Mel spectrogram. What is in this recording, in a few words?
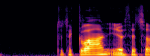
"glan", Welsh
